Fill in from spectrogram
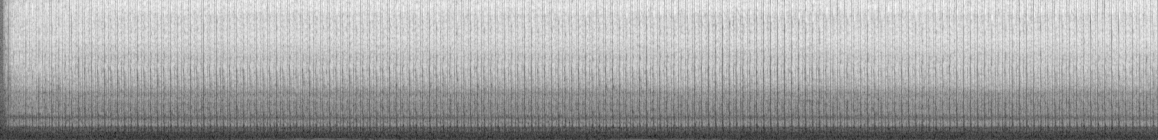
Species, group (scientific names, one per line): Conocephalus fuscus
Orthoptera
